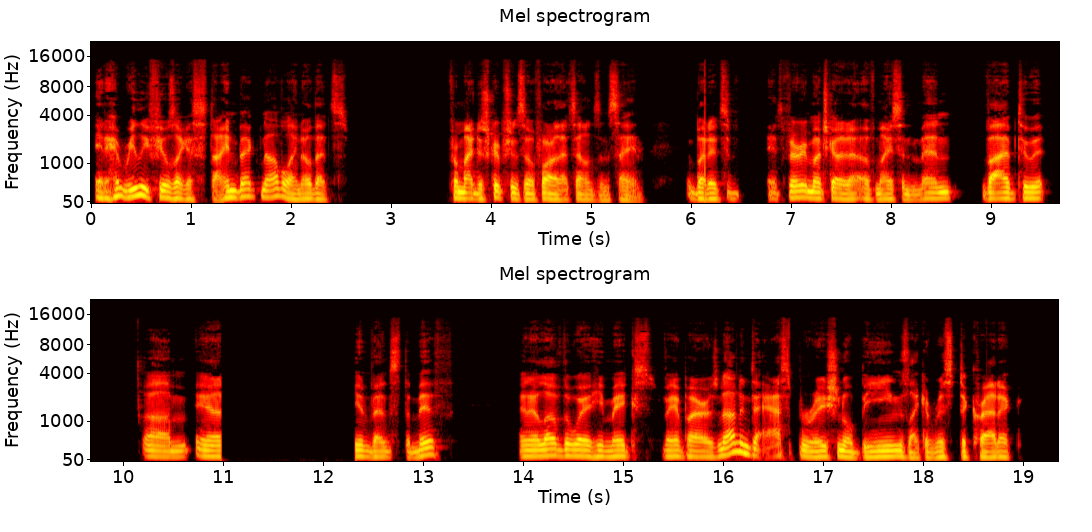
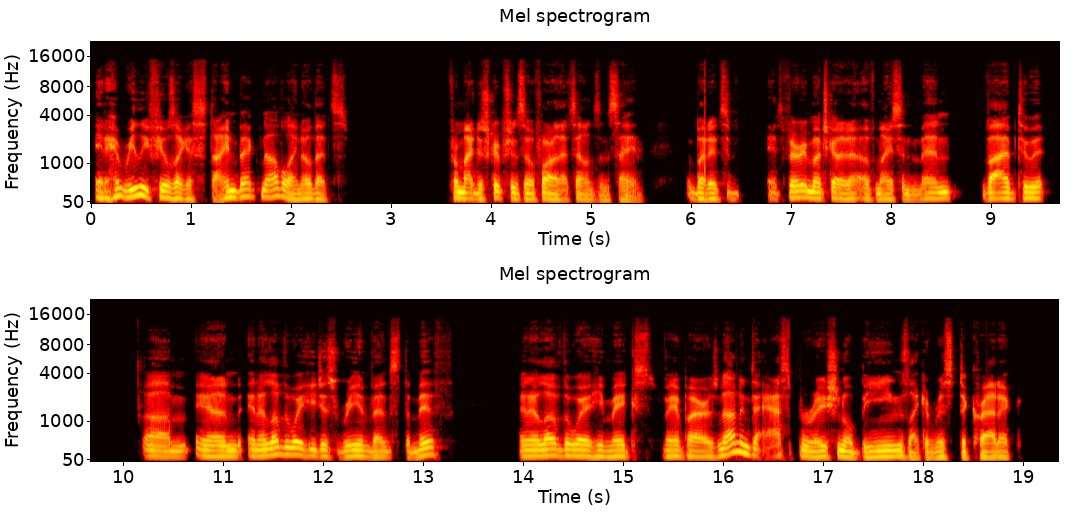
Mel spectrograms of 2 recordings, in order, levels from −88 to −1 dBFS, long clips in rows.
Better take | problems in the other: second | audio cutting out; at 11 s for 1.5 s

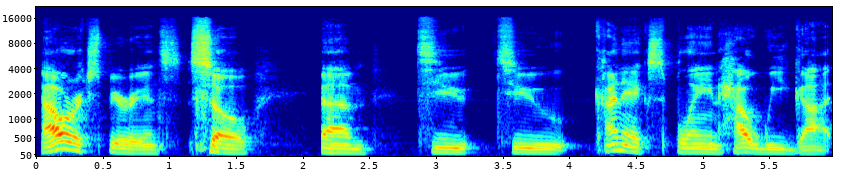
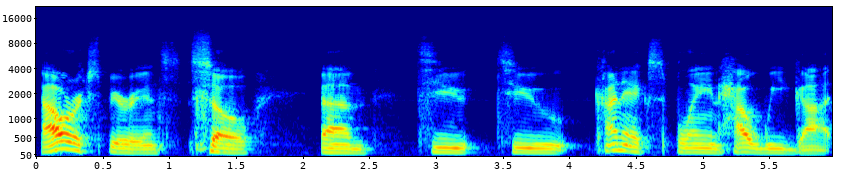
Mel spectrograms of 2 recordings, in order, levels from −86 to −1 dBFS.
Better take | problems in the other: first | muffled; very; fading above 1.5 kHz

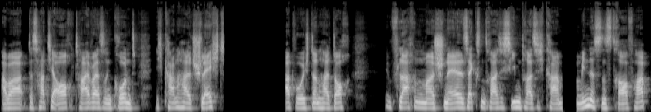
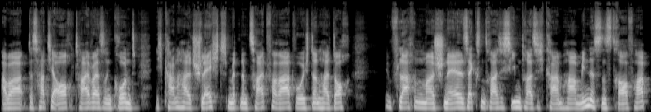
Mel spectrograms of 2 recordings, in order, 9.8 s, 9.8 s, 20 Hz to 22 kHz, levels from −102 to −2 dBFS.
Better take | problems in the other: second | audio cutting out; at 3.5 s for 1 s and at 8.5 s

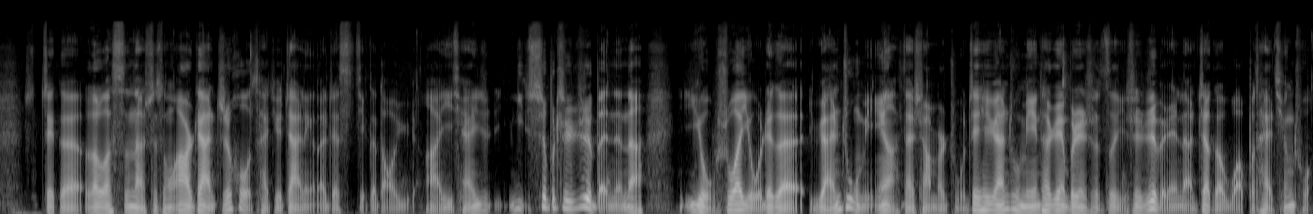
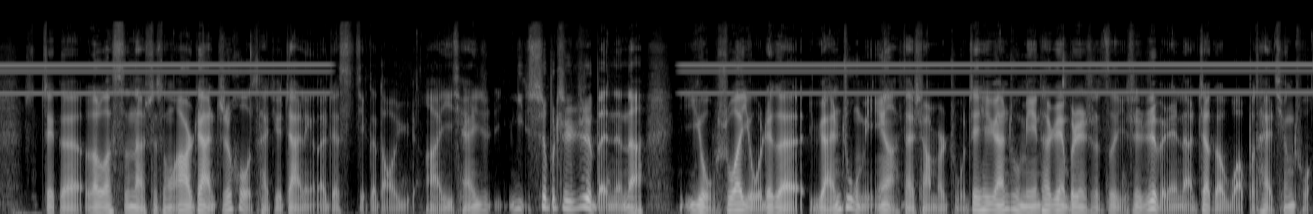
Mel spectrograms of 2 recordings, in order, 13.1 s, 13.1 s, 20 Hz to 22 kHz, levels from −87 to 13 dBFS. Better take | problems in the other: first | high-pitched whine; loud; until 3.5 s and from 7 s on; 6.5 kHz, 9 dB below the speech

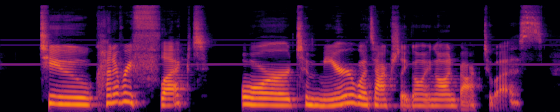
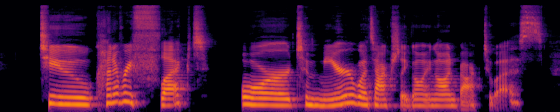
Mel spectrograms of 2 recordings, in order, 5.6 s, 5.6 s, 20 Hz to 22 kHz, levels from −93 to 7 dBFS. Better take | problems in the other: second | high-pitched whine; faint; throughout; 2.5 kHz, 30 dB below the speech

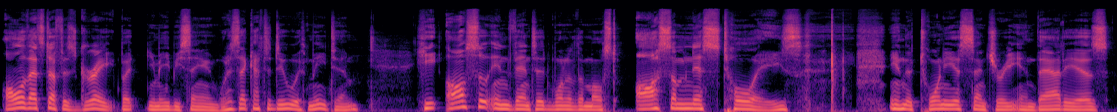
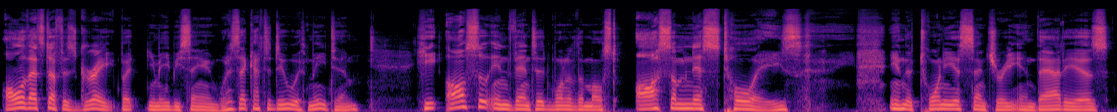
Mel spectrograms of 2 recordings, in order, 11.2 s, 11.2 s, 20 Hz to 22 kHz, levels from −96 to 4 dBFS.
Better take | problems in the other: second | keyboard typing; very faint; at 8.5 s; peak 5 dB below the speech

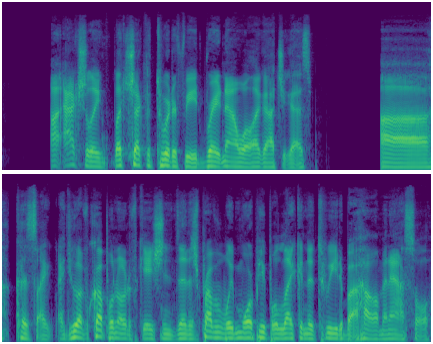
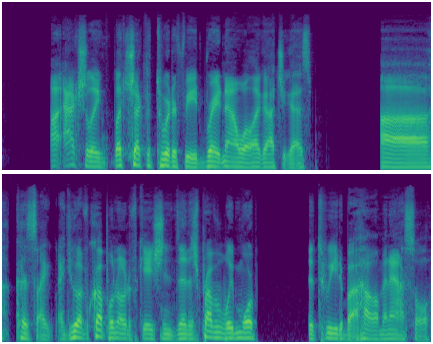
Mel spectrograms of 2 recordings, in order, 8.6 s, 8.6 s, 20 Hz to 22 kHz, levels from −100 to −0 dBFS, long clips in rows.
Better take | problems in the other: first | audio cutting out; at 7 s for 0.5 s

